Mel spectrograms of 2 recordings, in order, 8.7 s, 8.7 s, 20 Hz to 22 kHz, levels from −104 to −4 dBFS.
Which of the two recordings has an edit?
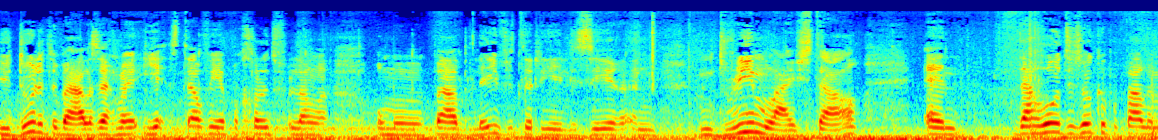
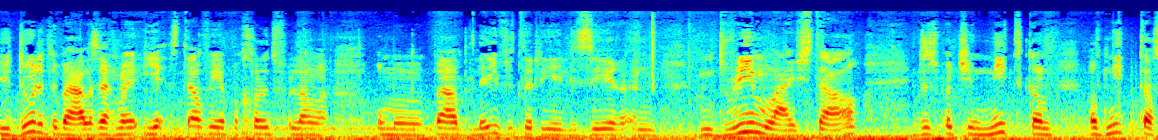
second; 1 cut; at 6.8 s

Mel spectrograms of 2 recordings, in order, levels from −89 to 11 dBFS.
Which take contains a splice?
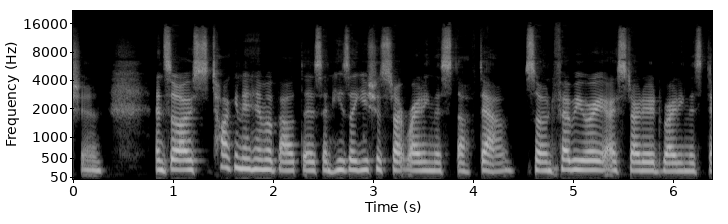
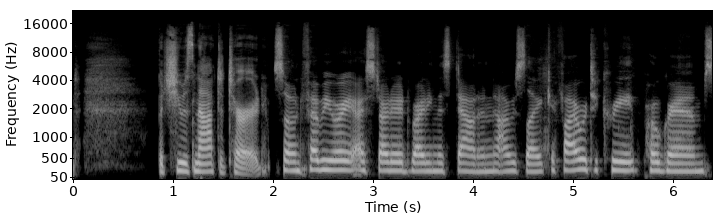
second; 1 cut; at 2.0 s

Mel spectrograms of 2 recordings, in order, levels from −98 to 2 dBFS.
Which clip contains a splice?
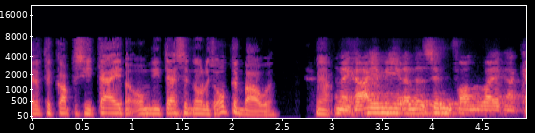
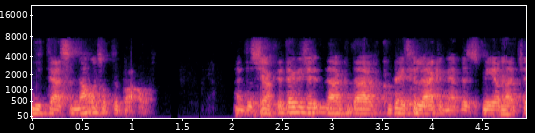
first; 2 cuts; at 0.9 s, 2.7 s

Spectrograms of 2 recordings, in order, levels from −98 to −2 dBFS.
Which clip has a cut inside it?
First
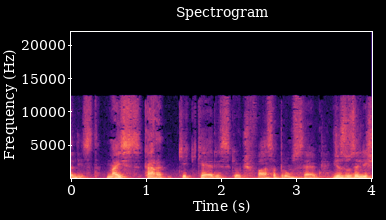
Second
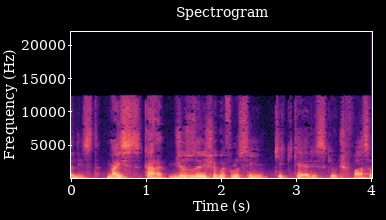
first; 1 cut; at 1.3 s

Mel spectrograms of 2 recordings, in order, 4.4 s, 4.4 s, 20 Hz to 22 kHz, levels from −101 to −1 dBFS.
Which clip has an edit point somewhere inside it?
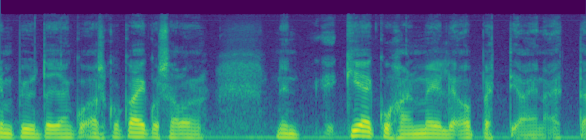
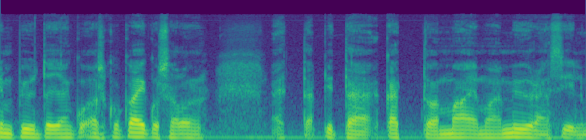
second; 1 cut; at 2.0 s

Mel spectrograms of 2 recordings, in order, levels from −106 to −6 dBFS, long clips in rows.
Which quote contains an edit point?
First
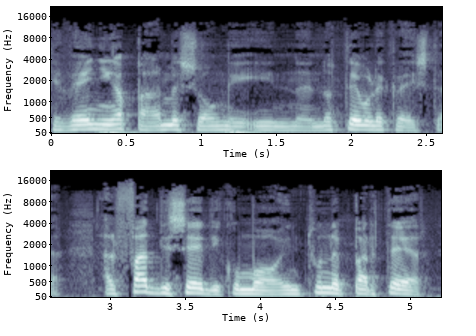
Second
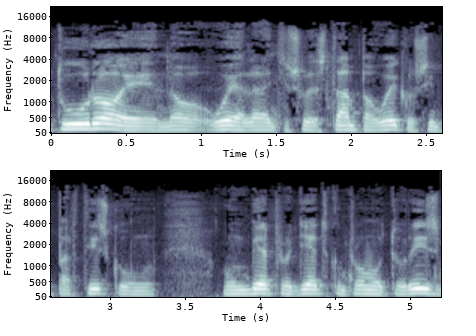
first; 1 cut; at 2.9 s

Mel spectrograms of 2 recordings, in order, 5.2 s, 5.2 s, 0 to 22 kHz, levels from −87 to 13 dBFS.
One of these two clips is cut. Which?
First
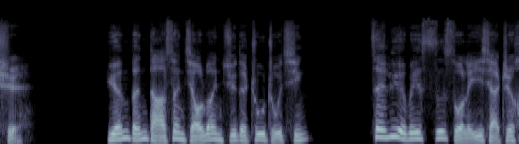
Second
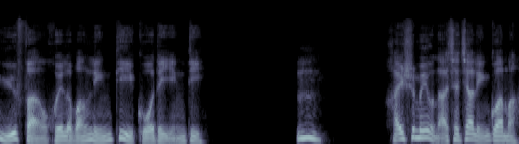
second; 1 cut; at 3.8 s

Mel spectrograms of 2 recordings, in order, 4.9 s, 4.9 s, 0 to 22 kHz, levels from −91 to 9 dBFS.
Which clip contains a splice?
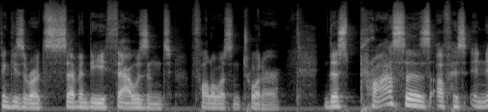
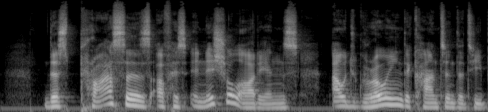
first; 1 cut; at 3.1 s

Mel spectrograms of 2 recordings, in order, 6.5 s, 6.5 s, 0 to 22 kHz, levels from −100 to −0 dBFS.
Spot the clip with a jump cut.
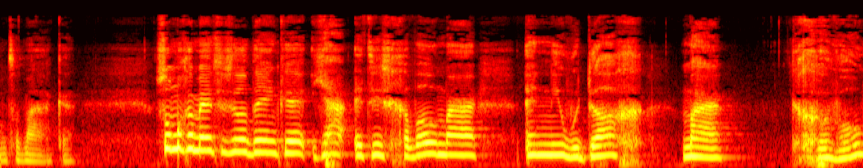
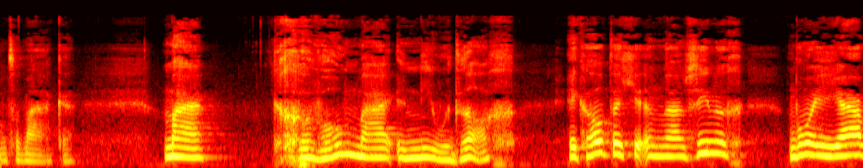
second; 2 cuts; at 1.1 s, 4.2 s

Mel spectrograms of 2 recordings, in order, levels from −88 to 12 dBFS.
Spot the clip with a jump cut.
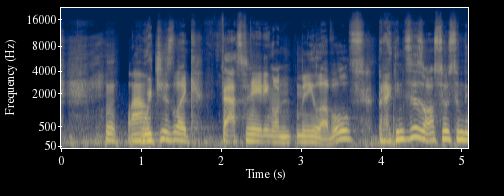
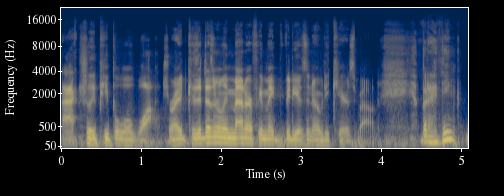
first; 1 cut; at 3.0 s

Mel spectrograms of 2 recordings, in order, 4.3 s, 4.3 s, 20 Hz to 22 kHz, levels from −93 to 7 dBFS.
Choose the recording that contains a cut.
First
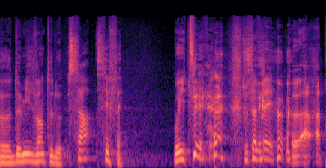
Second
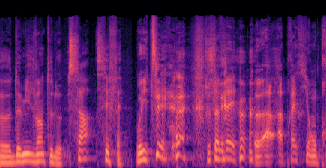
second; 1 cut; at 1.8 s

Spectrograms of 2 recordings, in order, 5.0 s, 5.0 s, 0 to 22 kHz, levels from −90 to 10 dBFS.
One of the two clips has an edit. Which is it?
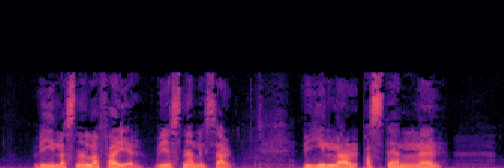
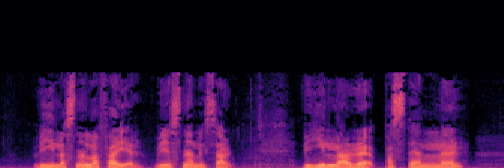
first; 1 cut; at 3.5 s

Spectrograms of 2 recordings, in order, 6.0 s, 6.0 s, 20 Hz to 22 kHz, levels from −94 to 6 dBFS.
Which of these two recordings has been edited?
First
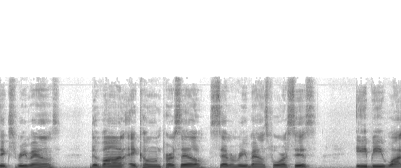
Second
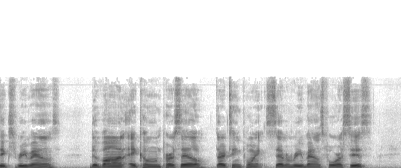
first; 1 cut; at 3.1 s

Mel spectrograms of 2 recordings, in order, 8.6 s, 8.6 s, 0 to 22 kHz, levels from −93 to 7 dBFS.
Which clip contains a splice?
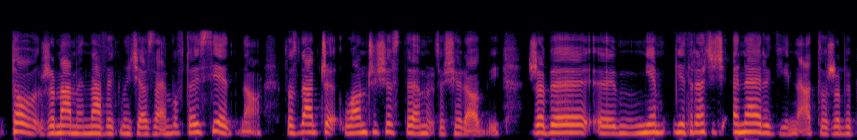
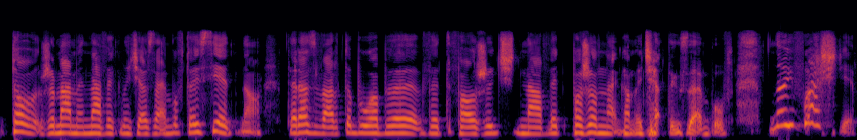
first; 2 cuts; at 2.8 s, 4.3 s

